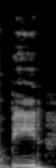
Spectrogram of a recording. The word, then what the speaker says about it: Bede: Like I said, I do think a bead. I may be pronouncing that differently. Some people say Bede, I think.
